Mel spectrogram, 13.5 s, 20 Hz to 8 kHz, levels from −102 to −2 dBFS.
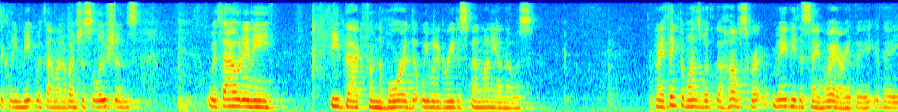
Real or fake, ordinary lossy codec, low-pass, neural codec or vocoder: real; AAC, 32 kbps; 7.2 kHz; none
